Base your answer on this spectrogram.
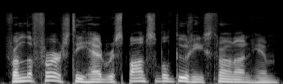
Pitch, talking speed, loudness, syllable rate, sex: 125 Hz, 210 wpm, -17 LUFS, 5.1 syllables/s, male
